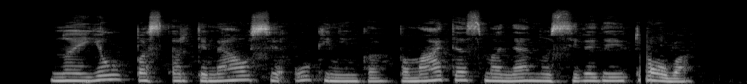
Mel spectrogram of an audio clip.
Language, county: Lithuanian, Vilnius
